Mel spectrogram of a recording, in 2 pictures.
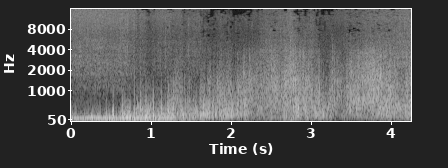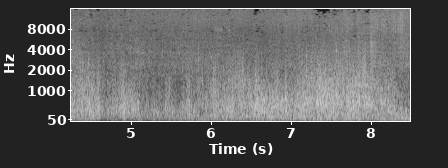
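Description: Wind gusts outdoors across the microphone.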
